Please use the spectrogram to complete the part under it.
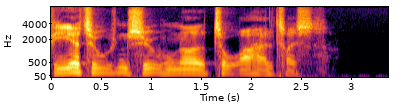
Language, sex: Danish, male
